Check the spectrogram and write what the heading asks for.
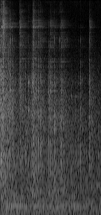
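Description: A mechanism clattering: it starts abruptly with a rattle, then gives a run of irregular sharp clicks and creaks.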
